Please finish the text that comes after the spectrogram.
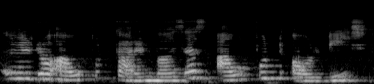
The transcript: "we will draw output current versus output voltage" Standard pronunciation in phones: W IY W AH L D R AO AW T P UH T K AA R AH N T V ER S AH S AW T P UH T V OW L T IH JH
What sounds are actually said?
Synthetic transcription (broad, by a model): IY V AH L D R AO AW T P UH T K AA R AH N T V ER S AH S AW T P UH T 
